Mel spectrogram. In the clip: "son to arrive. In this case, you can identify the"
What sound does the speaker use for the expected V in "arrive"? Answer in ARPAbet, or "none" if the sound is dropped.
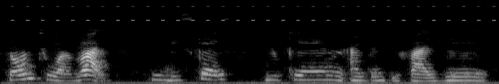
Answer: none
